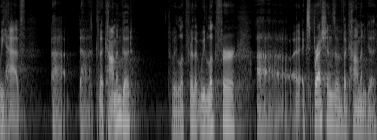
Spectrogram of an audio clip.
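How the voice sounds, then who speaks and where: Over a silent background on a very clean recording, a man with a very deep, low pitch speaks at a fairly slow pace, with ordinary pitch variation, big swings in loudness and long, frequent pauses. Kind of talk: interview. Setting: studio. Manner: halting, with self-corrections.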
